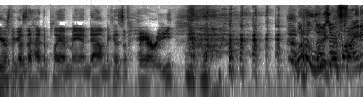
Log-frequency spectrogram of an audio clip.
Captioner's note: laughter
